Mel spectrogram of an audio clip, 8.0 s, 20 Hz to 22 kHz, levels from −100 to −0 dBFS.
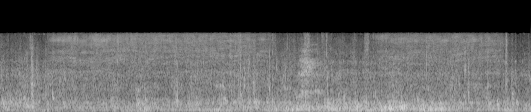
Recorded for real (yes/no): yes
